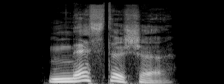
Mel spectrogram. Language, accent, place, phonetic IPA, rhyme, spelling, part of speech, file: German, Germany, Berlin, [ˈmnɛstɪʃə], -ɛstɪʃə, mnestische, adjective, De-mnestische.ogg
- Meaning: inflection of mnestisch: 1. strong/mixed nominative/accusative feminine singular 2. strong nominative/accusative plural 3. weak nominative all-gender singular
